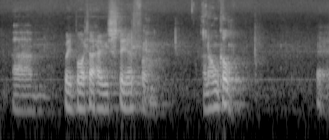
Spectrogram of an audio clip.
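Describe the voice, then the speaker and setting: A man's fairly high voice in a Glaswegian accent, fairly even in intonation and moderate in pace, with noticeable background noise and audible room echo. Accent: Glaswegian Scottish. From Scotland, Glasgow (Bridgeton). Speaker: village resident sharing memories. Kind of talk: group reminiscence interview. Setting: church.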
